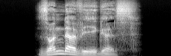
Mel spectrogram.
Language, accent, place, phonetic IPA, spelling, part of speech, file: German, Germany, Berlin, [ˈzɔndɐˌveːɡəs], Sonderweges, noun, De-Sonderweges.ogg
- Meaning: genitive of Sonderweg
